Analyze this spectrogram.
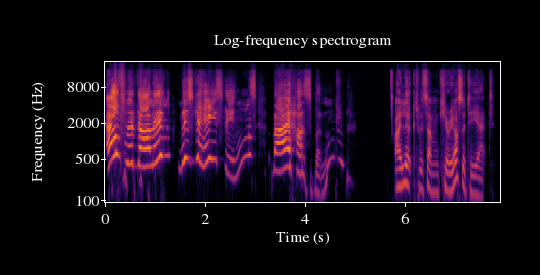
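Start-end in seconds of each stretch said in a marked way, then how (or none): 0.0-4.5 high, slow doting wife; gushing old lady. Acted. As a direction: present the husband proudly, cooing. Mrs Inglethorpe introduces husband.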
